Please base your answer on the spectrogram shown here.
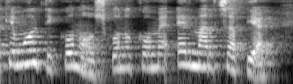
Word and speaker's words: Marciapiè: molti conoscono come El Marciapiè, con l’accento sulla è per non correre il rischio di confondere il dialetto marinante con il dialetto chioggiotto che la pronuncerebbe Marciapie come ha sottolineato la dirigente del Comprensivo Sottomarina Sud, Simonetta Boscolo.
